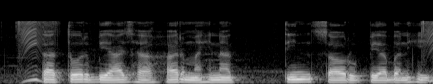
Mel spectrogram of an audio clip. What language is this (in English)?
Chhattisgarhi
